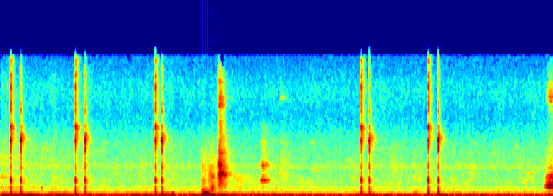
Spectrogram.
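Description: Computer mouse button clicks, each a press-and-release pair, heard about five times as drop-down menu options are picked, over a quiet room; a soft thump about three seconds in.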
